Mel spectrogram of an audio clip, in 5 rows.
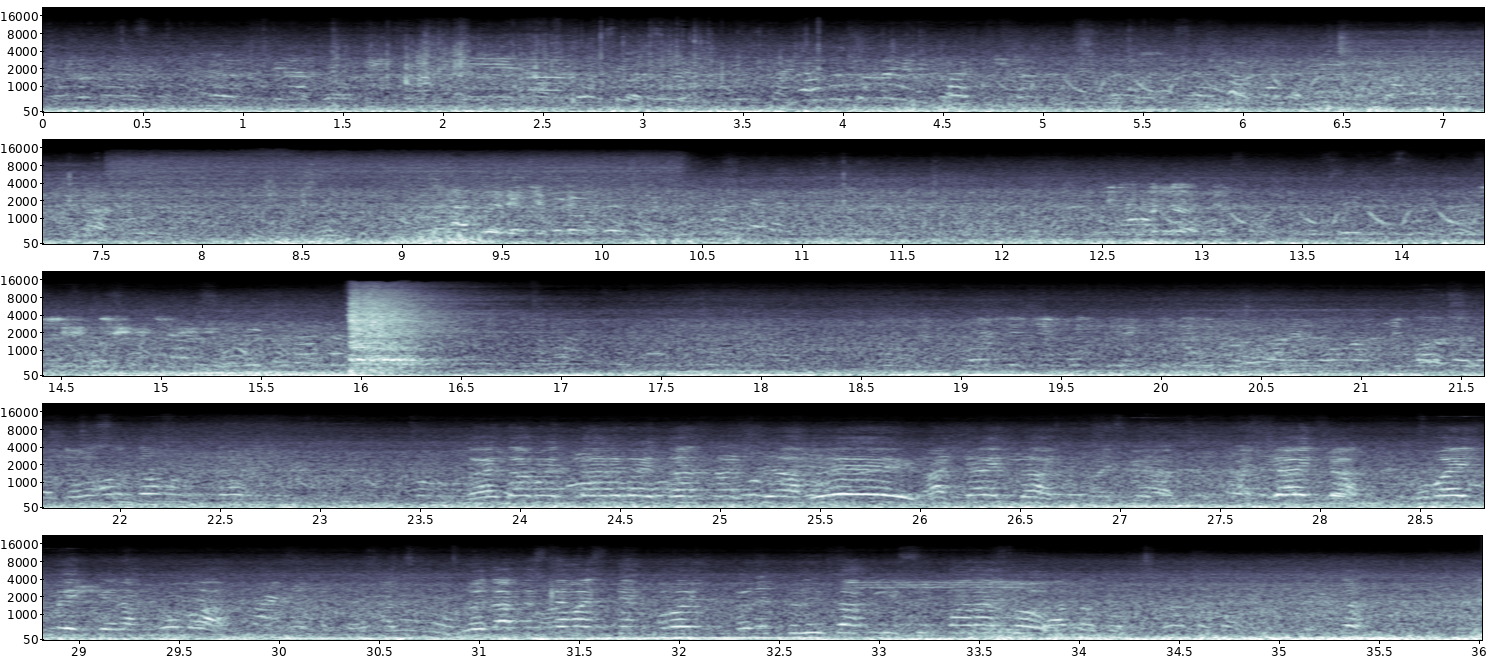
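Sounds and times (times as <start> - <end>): voices talking: 0.0 - 35.5
street traffic rumble: 0.0 - 36.0
bus engine running: 5.2 - 10.7
short sharp hiss: 16.0 - 16.9.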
